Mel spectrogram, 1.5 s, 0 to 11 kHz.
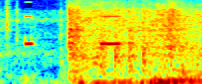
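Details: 2012 Nissan Altima 3.5 after crank sensor replacement for code P0335: short crank catches quickly and settles into a steady, smooth idle with no stumbling; normal start.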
